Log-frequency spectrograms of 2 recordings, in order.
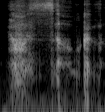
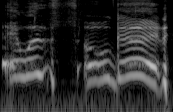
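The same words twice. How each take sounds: First: Hushed, voiceless rave about food; awed whisper. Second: High, slow, drawn-out delight; sing-song high and lingering over the taste; savouring rave. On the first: Telling a friend about the food she tried, awed whisper. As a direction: whisper it, savouring. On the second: Raving to a friend about the seaweed, high savouring voice. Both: Retold or imitated.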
